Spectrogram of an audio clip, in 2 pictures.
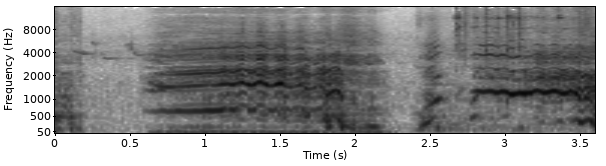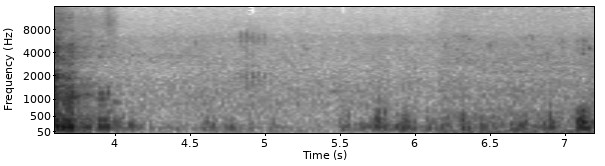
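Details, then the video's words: Foal, a horse under thirty months old, neighing twice in quick succession: a wavering, shaky whinny and then a steadier held tone ending roughly, followed by soft scuffing and rustling. "COLT SOUNDS - Colt Neighing - Baby Horses"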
